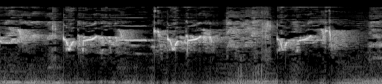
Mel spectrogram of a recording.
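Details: Kalimantan prinia in full, lively song meant to draw in other birds; thin, high chirping phrases with quick rising whistles and buzzy trills, coming in rapid bursts, low rumble faintly underneath.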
